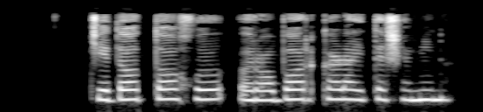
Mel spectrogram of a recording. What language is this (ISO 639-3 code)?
pus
